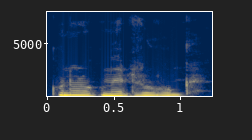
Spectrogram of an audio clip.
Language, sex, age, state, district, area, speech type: Bengali, male, 18-30, West Bengal, Murshidabad, urban, spontaneous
